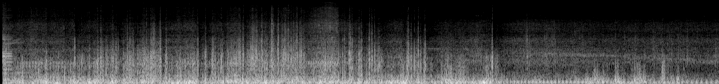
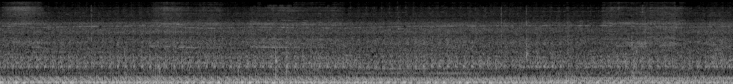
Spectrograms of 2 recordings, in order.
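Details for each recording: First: Honda Vario 125 scooter hesitating at mid and full throttle: engine revs unevenly, stumbling and surging at higher rpm under wind noise; throttle position sensor suspected faulty. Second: Honda Vario 125 scooter, hesitating at mid and full throttle from a faulty throttle position sensor, being revved during testing: steady, even engine drone with no stumbling, surging or cut-outs; running healthy.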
